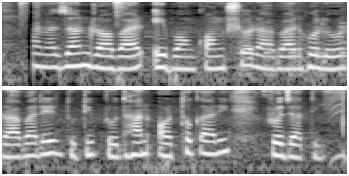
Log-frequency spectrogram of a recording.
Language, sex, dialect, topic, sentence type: Bengali, female, Standard Colloquial, agriculture, statement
